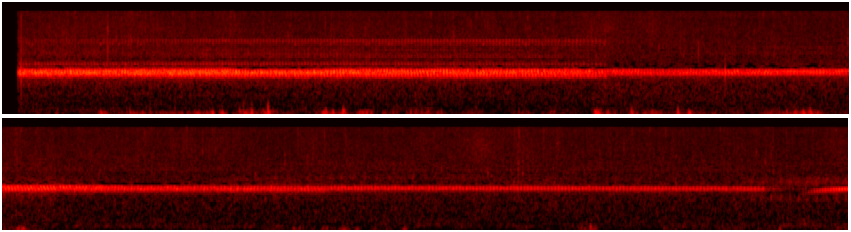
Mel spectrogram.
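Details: Tree frogs singing in spring rain around an off-grid prefab house: a steady, unbroken high trill holds for over twelve seconds, with a fainter upper band fading partway through and low rumbling background noise throughout.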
